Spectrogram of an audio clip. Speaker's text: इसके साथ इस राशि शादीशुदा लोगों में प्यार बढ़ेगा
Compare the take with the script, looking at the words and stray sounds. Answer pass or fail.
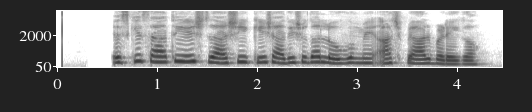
fail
